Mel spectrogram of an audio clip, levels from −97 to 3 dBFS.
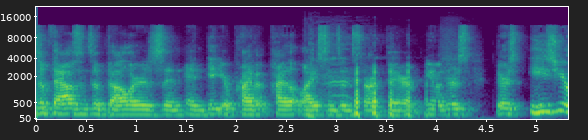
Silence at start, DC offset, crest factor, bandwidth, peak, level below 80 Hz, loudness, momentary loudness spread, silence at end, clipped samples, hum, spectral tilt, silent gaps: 0 s; under 0.1%; 18 dB; 12.5 kHz; 0 dBFS; -60 dBFS; -19 LUFS; 8 LU; 0 s; under 0.1%; none; -5.5 dB/octave; none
